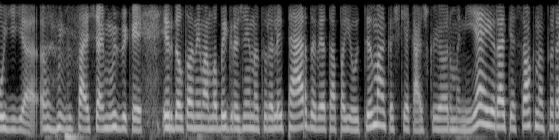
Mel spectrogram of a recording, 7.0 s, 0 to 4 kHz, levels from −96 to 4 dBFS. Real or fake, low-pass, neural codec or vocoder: real; 3.6 kHz; none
